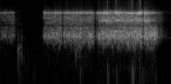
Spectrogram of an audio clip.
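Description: Harsh scraping, crackling noise coming through the video-call audio from a participant's open microphone. It starts about half a second in, lasts about a second and a half with a thin high whine running through it, and has a few sharp clicks near the end.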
